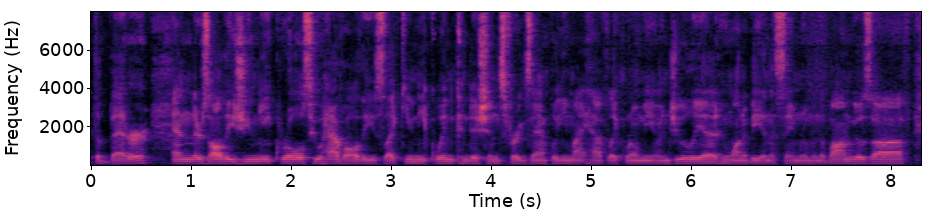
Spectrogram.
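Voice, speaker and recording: A man hosting a casual podcast about board games, explaining things in a rambling way and circling back over his points. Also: lowish voice. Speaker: podcast host.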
